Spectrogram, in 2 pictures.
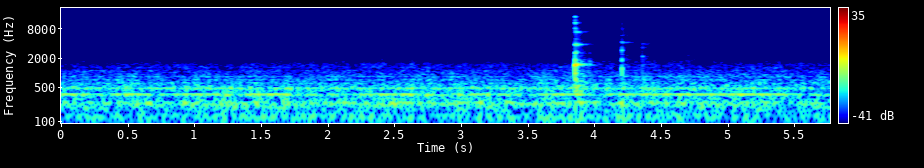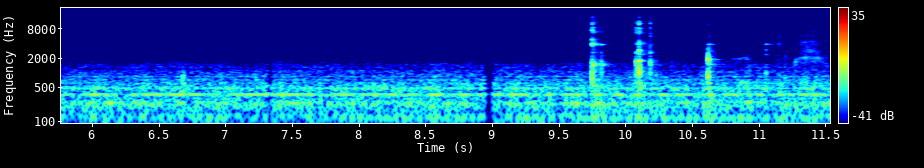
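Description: A metal spoon clinks against a dish while eating stuffed manicotti, a few sharp isolated taps over a steady low hum, close but quiet.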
